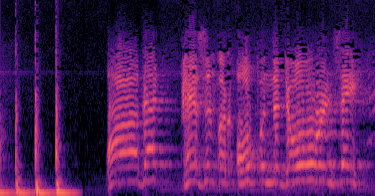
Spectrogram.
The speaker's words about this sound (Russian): И вот он отодвигает занавеску, а там у двери стоит могущественный фараон. И он стучит.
